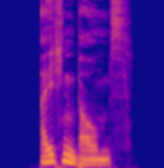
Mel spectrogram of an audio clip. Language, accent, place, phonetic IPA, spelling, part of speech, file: German, Germany, Berlin, [ˈaɪ̯çn̩ˌbaʊ̯ms], Eichenbaums, noun, De-Eichenbaums.ogg
- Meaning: genitive singular of Eichenbaum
